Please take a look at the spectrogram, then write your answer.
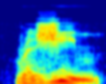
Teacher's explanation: this requires the zh, which is like shh, but with voicing. So if you have trouble finding that position, make the shh first and then use sound.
